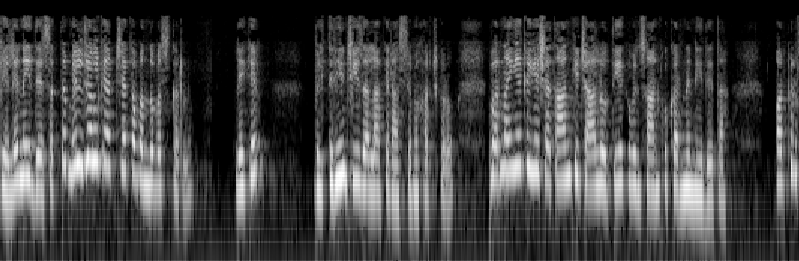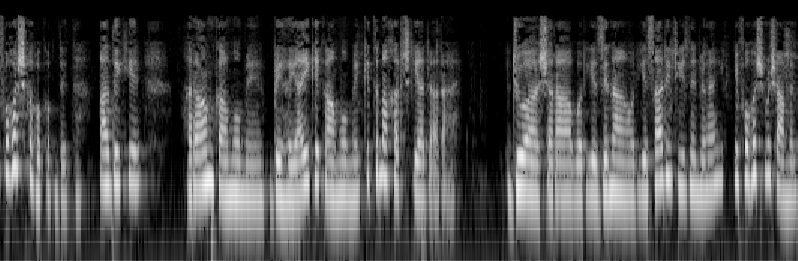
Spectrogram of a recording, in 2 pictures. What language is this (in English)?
Urdu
